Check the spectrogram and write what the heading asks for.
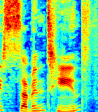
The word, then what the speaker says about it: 17th: My tongue comes between my teeth and I push out.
